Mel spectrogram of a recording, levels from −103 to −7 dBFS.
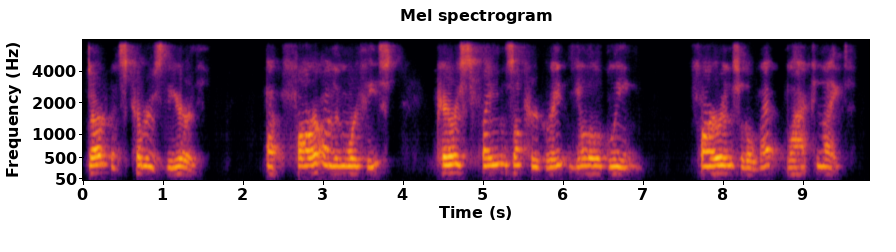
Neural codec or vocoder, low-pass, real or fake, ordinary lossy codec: codec, 16 kHz, 2 kbps, FreqCodec, smaller model; 7.2 kHz; fake; Opus, 24 kbps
